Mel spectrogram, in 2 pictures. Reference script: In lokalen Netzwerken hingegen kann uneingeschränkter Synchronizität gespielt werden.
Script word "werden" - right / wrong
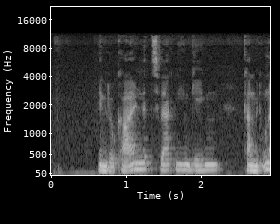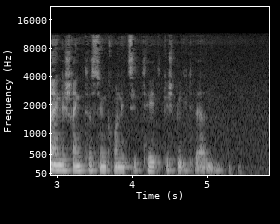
right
